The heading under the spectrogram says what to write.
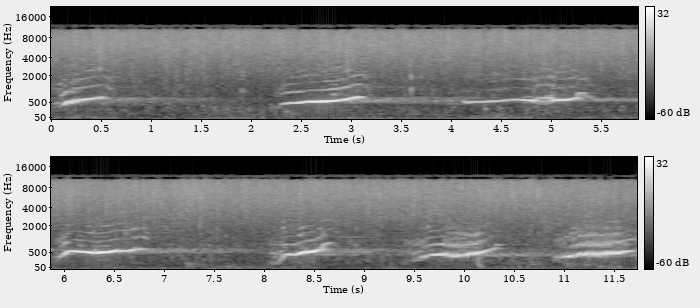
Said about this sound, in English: And when we were at Raoul, the whales were always singing. There was just this constant song, but it was all kinds of song.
